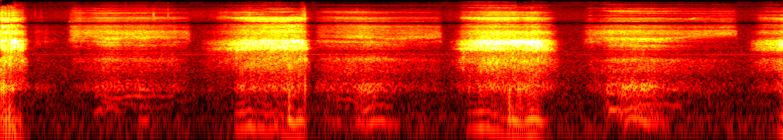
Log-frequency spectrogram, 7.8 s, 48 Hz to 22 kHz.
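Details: Pit bull-type dog snoring loudly on a couch after a long day of running around: regular noisy breathing with harsh, whistling snores on alternate breaths, about 24 breath sounds a minute.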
